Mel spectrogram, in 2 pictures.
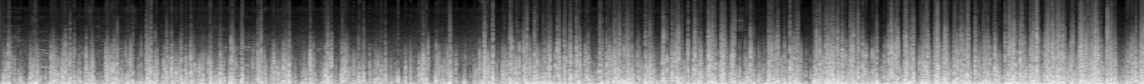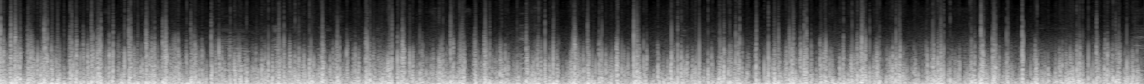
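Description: Wind buffeting the microphone at the side window of a moving car, a loud, steady rush with constant flutter over the car's road noise.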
